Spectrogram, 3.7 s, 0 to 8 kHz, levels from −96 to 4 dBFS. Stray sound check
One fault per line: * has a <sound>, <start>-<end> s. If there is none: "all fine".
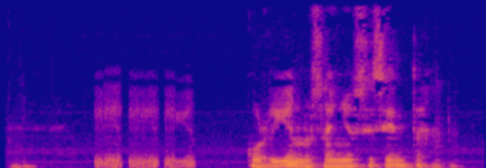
* has a laugh, 0.7-1.5 s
